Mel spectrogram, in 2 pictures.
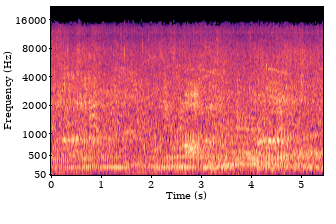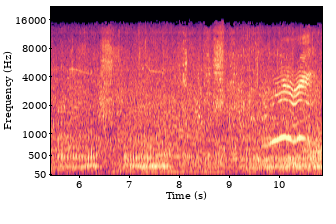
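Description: Motorboat engine running with a steady low hum, under indistinct voices.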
